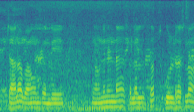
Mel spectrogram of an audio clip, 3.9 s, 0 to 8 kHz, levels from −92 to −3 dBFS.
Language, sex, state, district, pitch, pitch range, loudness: Telugu, male, Andhra Pradesh, Visakhapatnam, 130 Hz, 120-140 Hz, -17 LUFS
